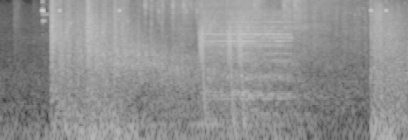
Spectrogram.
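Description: Mech weapons fire in RogueTech, a BattleTech mod: loud, dense bursts of gunfire and heavy impacts, with a booming volley at the start, a sustained rattling barrage, and a second sharp blast near the end.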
